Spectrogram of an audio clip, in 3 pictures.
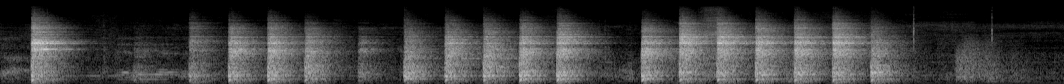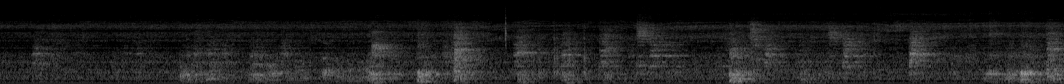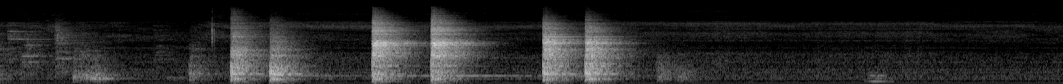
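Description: Two runs of sharp, rapid clicks or taps, about three a second: the first lasts several seconds from the start, the second comes near the end. Faint scattered handling noise lies between them.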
